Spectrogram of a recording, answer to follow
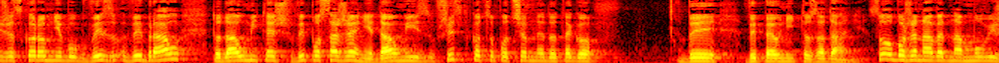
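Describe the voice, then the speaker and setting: Male preacher, sermon, a touch higher voice, halting, reassuring. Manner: halting, many restarts and repeated phrases; earnest, reassuring.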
